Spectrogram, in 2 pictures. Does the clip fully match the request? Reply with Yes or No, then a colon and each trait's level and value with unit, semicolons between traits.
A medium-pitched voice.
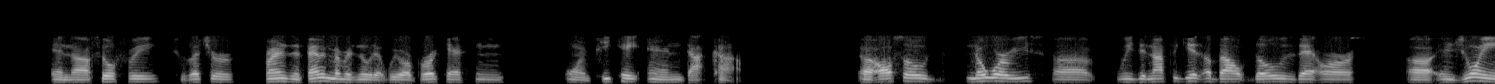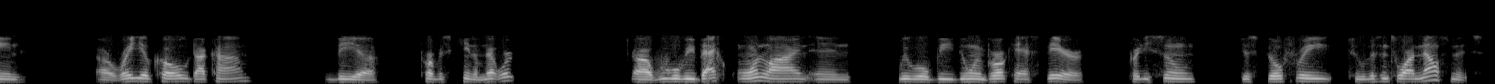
No: low, 130 Hz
